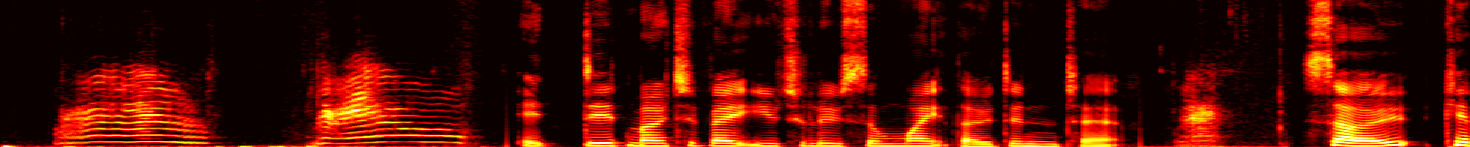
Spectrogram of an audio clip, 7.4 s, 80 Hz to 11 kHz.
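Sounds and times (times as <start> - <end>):
faint low rumble: 0.0 - 2.6
cat meowing: 0.3 - 2.4, 5.8 - 6.2
speech: 2.6 - 7.3.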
